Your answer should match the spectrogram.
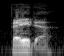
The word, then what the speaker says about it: beta: the a in father beta is next it sounds like the B in Bible gamma is a G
